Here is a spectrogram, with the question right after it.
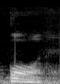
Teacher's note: Ditahan dulu baru haq, dan tebelkan pantulannya. Haqqo bukan hak, seperti itu ya.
